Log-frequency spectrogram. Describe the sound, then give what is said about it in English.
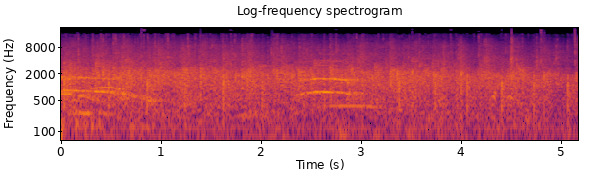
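An audience of women applauds loudly and cheers, the dense clapping carrying high whoops near the start and again midway, then continuing steadily to the end. “You're listening to the roar of the female humans.”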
